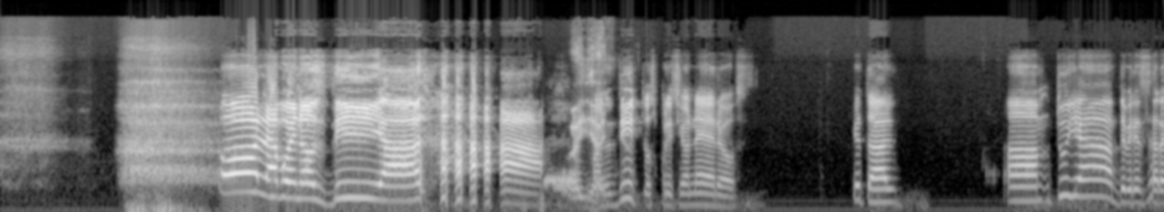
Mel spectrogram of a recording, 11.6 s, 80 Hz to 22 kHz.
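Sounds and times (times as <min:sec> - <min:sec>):
deep breathing close to the microphone: 0:00.0 - 0:02.2, 0:05.4 - 0:06.0
speech: 0:02.6 - 0:07.6, 0:08.5 - 0:09.1, 0:10.1 - 0:11.6.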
